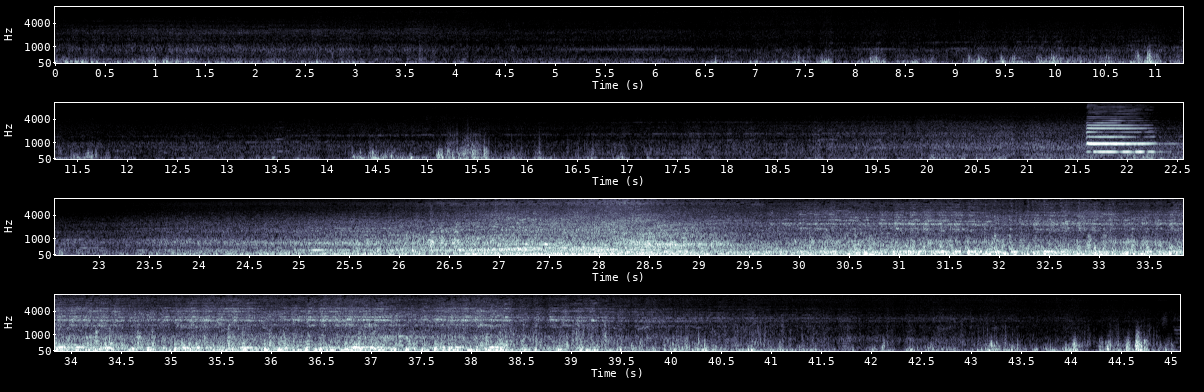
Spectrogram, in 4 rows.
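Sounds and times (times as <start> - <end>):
train rumble: 0.0 - 45.0
train horn blast: 21.6 - 23.0.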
